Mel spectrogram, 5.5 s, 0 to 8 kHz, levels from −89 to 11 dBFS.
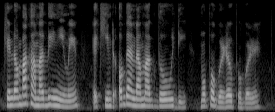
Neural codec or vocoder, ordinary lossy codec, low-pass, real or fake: codec, 16 kHz, 2 kbps, FreqCodec, larger model; none; 7.2 kHz; fake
